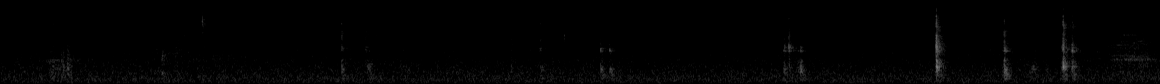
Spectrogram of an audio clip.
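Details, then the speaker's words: Fidelity Argyll Minor tape recorder deck with a washer added under the turntable for idler clearance: soft light ticks at uneven intervals over very quiet running, from the knurls on top of the idler wheel. "because there's little novels on the top of the idler and that's what you can hear"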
